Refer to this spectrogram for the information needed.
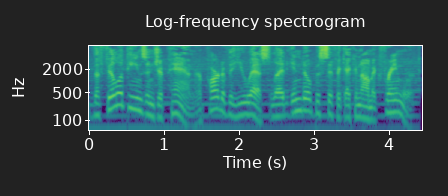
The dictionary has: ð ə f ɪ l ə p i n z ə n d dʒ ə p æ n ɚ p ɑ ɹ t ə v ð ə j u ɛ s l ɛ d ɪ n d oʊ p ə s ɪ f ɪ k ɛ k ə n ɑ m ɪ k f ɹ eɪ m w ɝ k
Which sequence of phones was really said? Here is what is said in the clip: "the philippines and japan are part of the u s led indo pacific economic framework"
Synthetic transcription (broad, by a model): ð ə f ɪ l ə p i n z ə n dʒ ə p æ n ɚ p ɑ ɹ t ə v ð ə j u ɛ s l ɛ d ɪ n d oʊ p ə s ɪ f ɪ k ɛ k ə n ɑ m ɪ k f ɹ eɪ m w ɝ k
